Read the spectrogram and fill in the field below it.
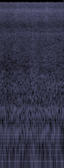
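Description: Honeybees buzz around a beehive super, a continuous faint dense drone with no breaks and no voices.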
